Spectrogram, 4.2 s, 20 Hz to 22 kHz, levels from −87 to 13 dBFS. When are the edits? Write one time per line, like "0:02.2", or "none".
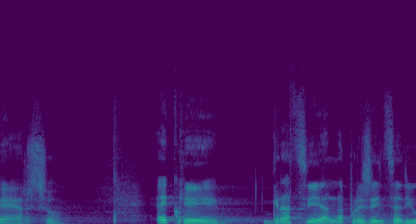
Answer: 0:01.8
